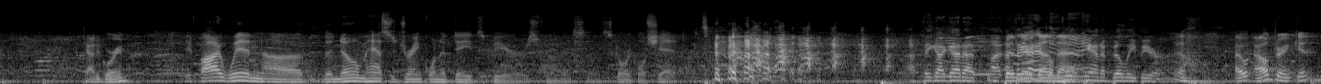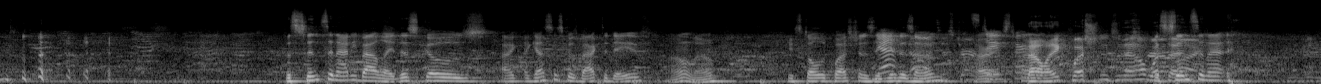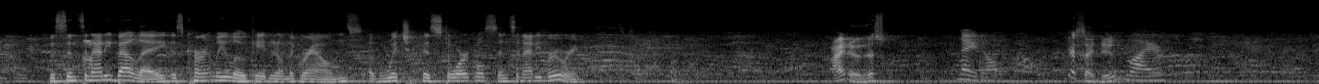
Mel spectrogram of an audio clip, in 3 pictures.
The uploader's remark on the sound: We once again are live at Braxton Brewing Company in Covington, KY.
